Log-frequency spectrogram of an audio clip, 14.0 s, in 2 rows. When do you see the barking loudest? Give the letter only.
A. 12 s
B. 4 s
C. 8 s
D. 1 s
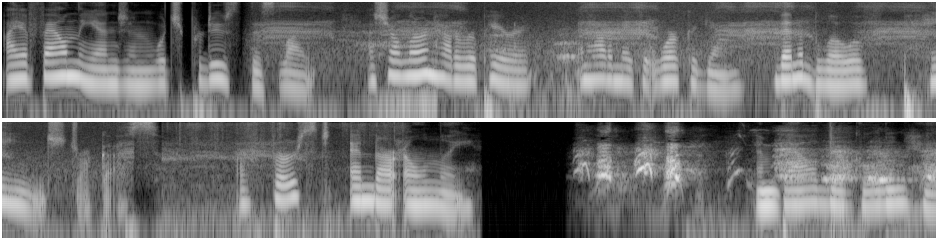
A.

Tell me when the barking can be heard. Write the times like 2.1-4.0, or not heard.
2.6-4.5, 11.3-13.9.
